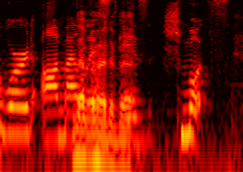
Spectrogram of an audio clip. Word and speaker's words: Schmutz: on my list is Schmutz this one is pronounced and used the same way in both languages it's much like a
